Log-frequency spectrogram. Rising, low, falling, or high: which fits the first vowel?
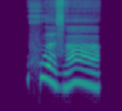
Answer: falling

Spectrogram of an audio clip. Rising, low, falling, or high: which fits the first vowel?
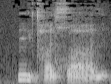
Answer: falling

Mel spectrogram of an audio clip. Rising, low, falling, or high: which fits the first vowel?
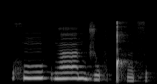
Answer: high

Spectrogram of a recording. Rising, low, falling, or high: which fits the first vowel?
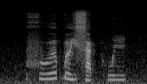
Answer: rising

